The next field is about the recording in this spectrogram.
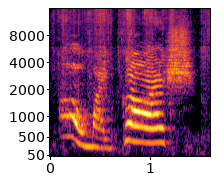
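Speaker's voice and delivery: slow, loud delighted gush. Real, not acted. Owner gushing over her rats, slow and loud. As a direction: stretch it out in delight.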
